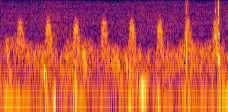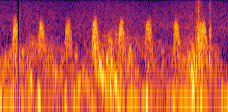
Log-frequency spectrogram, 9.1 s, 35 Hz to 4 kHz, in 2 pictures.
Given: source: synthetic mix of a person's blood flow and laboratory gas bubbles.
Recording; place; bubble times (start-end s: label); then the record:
Doppler ultrasound of blood flow; subclavian vein
3.69-3.77 s: bubbles
4.27-4.42 s: bubbles
8.45-8.61 s: bubbles
8.73-8.79 s: bubbles
From the record:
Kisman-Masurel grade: 122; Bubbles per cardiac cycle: 1 to 2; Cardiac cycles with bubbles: 10 to 50%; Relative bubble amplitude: moderate (0.250 to 0.450); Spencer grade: 2 (many but less than half of the cardiac periods contain bubble signals, singularly or in groups); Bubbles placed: anywhere in the cardiac cycle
